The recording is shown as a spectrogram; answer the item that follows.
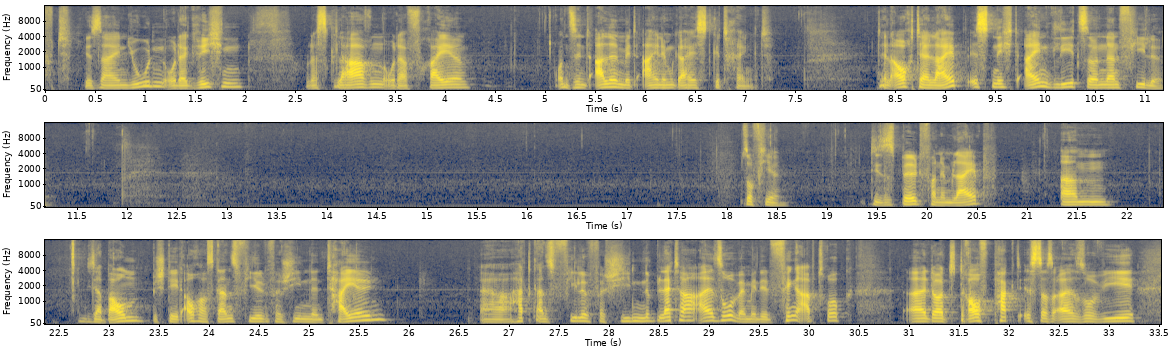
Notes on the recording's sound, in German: Abendmahls-Gottesdienst. Oktober 2023 aus der Freien evangelischen Gemeinde Augsburg-Mitte.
